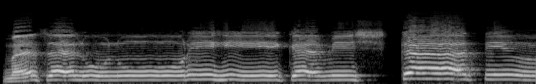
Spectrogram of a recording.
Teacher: ra di sini baris kasrah dibacakan dengan nipis. Masalu nurihi kamishkatin, ka 2 harakat.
